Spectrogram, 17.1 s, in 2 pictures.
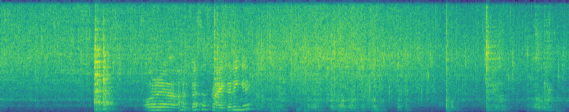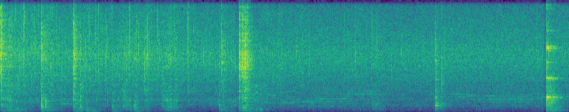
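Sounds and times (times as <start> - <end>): onions sizzling in hot oil: 0.0 - 17.0
spoon scraping and clicking on pan: 3.8 - 12.5.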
